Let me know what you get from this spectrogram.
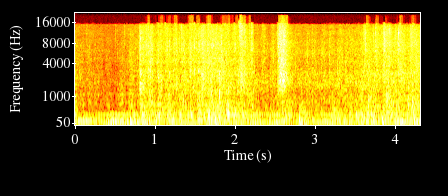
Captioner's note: boxes shaking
